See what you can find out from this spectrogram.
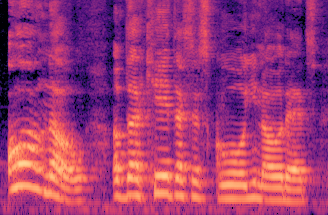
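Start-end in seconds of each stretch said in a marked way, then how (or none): none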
